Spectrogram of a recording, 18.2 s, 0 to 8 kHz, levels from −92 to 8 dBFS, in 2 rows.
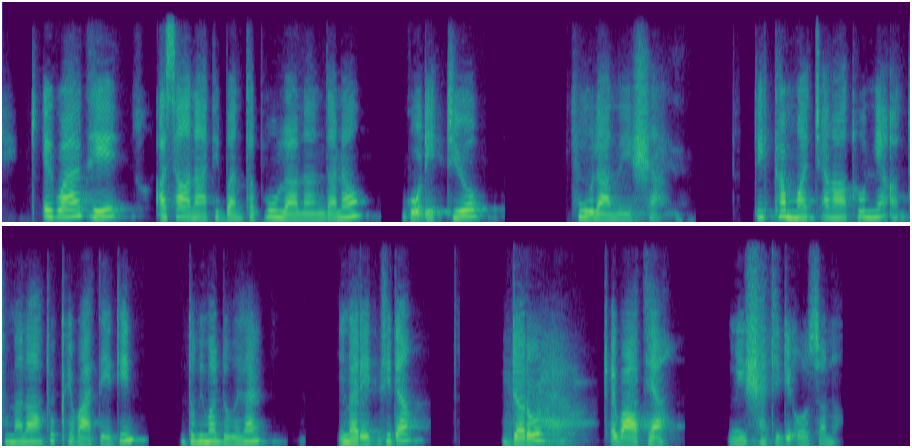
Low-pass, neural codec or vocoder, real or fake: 7.2 kHz; codec, 16 kHz, 0.5 kbps, FunCodec, trained on Chinese and English, 25 frames a second; fake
